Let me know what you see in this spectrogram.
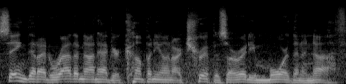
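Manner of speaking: ordinary delivery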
